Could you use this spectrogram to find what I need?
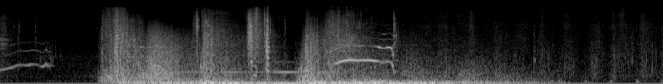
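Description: A bow string snaps as an arrow is loosed.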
